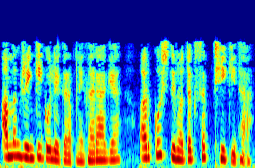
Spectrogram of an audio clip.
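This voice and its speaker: A woman narrating a cartoon story in a plain, steady delivery. Her mid-range voice comes across dry and slightly dull, as in a lo-fi studio take. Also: medium pitch, normal speed, no echo. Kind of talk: scripted narration.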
